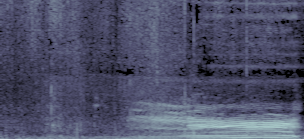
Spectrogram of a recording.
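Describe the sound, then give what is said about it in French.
A long, drawn-out moo from Bazadaise cattle, cows with young calves born at the end of winter, swells up and holds steady before cutting off, loud, with a second bovine voice overlapping. No one speaks over it. “Avec tous les petits veaux, donc ça c'est les derniers qui sont nés en fin d'hiver.”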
